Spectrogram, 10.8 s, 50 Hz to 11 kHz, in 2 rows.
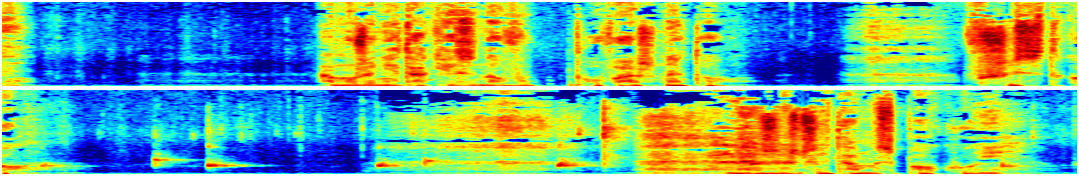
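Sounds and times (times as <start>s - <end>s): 
soft hiss: 0.0s - 10.7s
speech: 1.7s - 3.8s, 4.9s - 5.6s, 9.1s - 10.6s
water dripping from a tap not fully closed: 4.8s - 8.6s, 10.2s - 10.7s.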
